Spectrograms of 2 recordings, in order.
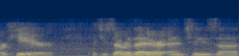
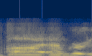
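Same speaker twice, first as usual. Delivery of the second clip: a lightly voiced Groot, higher and louder; 8 semitones higher, 9 dB louder, slower than usual. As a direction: chirp it out like a small tree creature. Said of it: "he goes".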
